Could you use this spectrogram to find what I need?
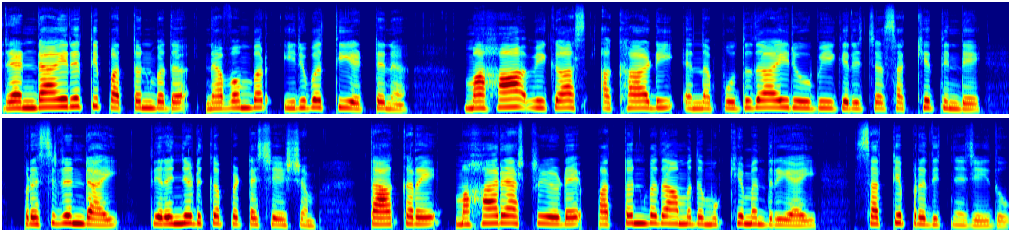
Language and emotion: Malayalam, neutral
